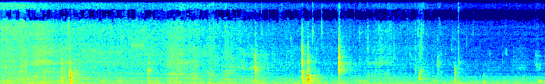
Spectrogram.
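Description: Two tins of tomato puree sizzle softly in a hot pan on a home stove while being stirred, the quiet frying hiss broken by scattered light scrapes and clicks of the spoon.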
